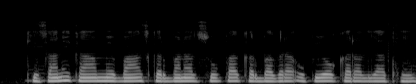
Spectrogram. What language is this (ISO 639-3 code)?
hne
